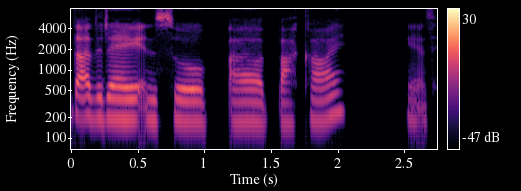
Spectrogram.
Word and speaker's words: Bacchae: So I went the other day and saw Bacchae.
